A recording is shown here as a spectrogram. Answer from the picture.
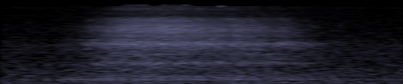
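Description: A single deep breath, a faint airy rush lasting about a second: one of the slow, deep yogic 'complete breaths' that combine belly and chest breathing.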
